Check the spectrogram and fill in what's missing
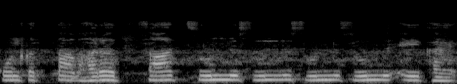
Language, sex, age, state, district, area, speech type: Hindi, female, 18-30, Madhya Pradesh, Harda, rural, read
